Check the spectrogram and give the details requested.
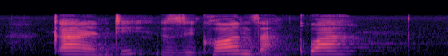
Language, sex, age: Xhosa, female, 38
